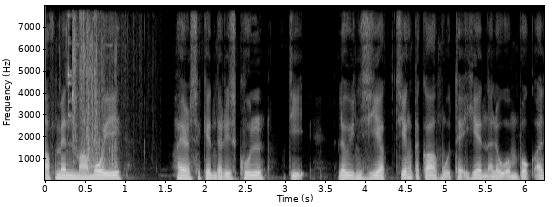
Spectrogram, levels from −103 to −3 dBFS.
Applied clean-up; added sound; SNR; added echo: none; Shatter; 17 dB; none.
